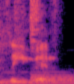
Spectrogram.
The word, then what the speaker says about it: Lehman: It's me, Ari Lehman. Rhymes with demon.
